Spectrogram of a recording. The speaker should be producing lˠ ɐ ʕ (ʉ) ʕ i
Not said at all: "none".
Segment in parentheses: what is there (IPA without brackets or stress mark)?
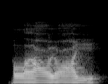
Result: ʉ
